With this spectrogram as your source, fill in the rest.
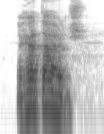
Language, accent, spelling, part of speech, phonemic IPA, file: French, Canada, ratage, noun, /ʁa.taʒ/, LL-Q150 (fra)-ratage.wav
- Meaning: failure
